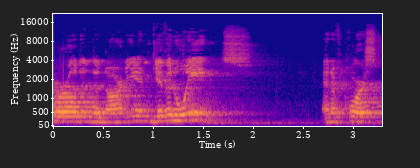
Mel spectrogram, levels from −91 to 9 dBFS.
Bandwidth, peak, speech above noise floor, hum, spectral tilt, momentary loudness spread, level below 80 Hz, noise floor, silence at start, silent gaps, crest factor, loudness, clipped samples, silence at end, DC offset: 13 kHz; -6 dBFS; 35 dB; none; -5 dB/octave; 15 LU; -70 dBFS; -57 dBFS; 0 s; none; 16 dB; -21 LUFS; under 0.1%; 0 s; under 0.1%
